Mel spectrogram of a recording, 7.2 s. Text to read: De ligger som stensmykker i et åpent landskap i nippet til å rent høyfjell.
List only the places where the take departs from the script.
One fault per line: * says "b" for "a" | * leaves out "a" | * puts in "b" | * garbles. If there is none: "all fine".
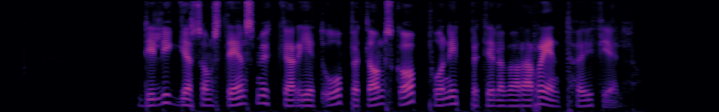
* says "på" for "i"
* puts in "være"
